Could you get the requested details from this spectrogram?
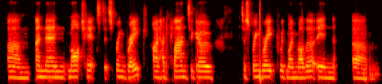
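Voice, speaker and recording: Speaking very slowly with an English accent, a woman delivers flat, monotone lines in a fairly low pitch and a bright, sharp tone. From England. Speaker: college soccer player. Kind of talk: interview.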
